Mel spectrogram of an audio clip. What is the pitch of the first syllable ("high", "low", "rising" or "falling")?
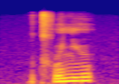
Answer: rising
